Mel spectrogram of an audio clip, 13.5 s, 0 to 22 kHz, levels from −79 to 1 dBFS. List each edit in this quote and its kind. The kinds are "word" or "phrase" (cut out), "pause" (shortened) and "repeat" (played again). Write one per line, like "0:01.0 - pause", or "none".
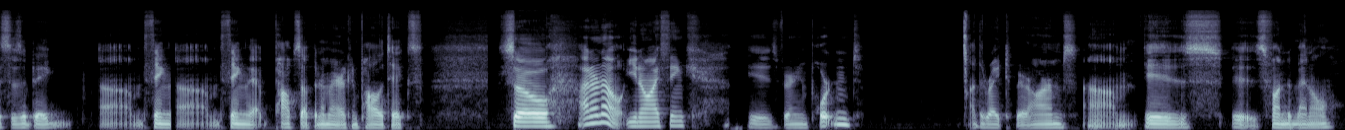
0:01.7 - repeat
0:04.9 - pause
0:07.4 - phrase
0:09.7 - word
0:10.8 - pause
